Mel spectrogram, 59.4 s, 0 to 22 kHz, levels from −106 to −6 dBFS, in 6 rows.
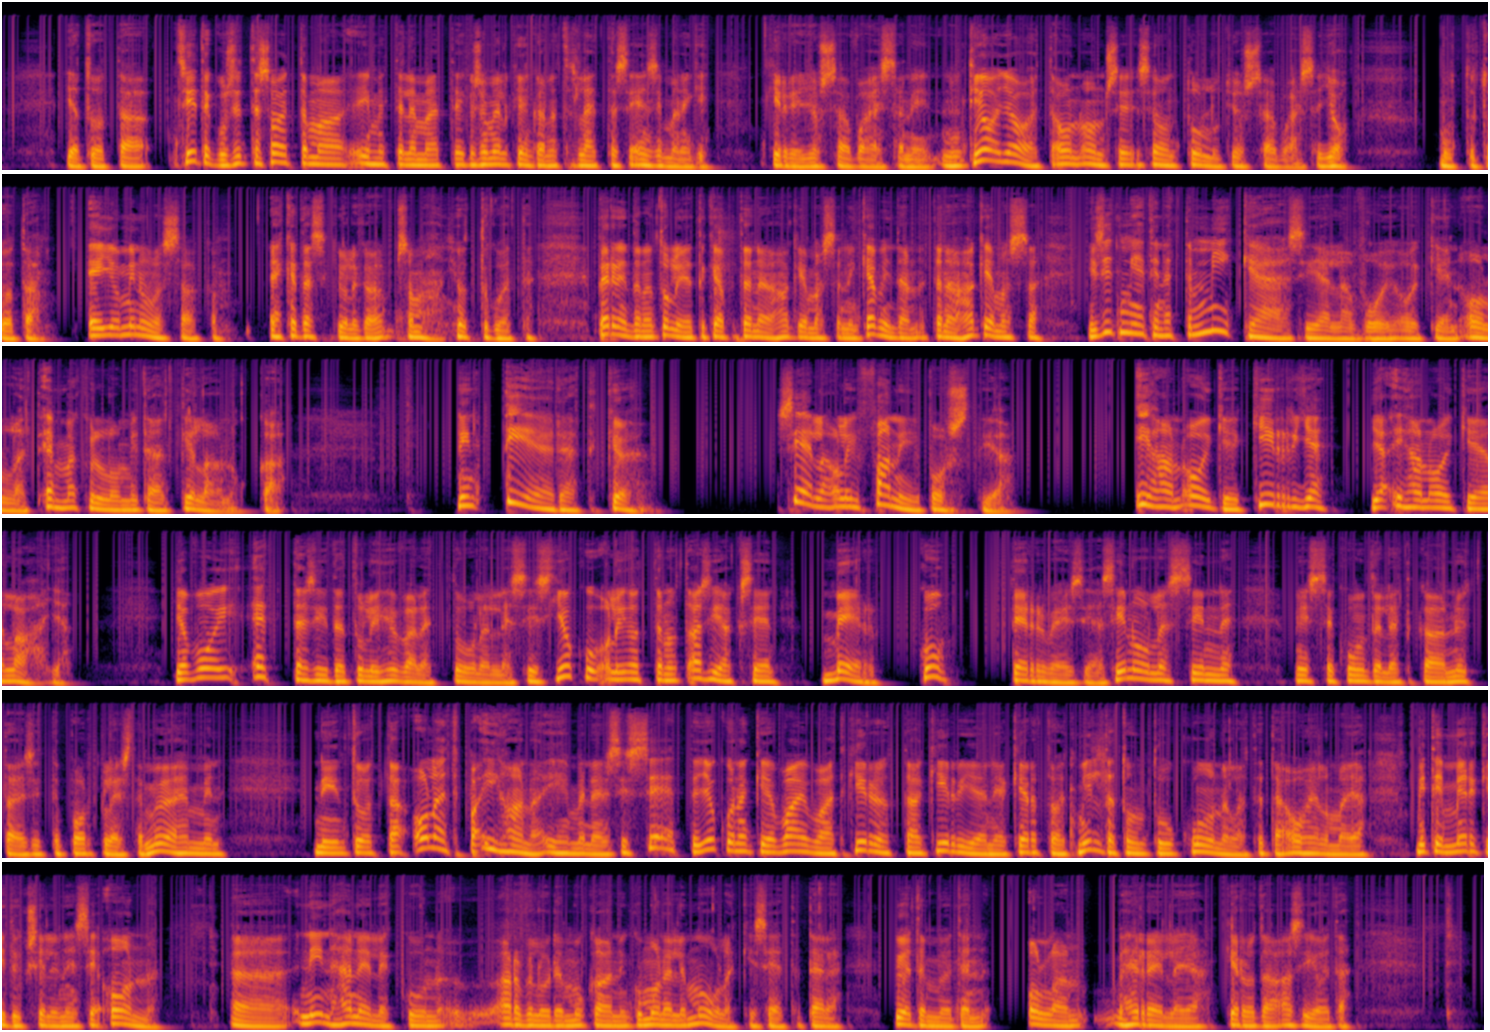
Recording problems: crackle, like an old record; faint; 25 dB below the speech

